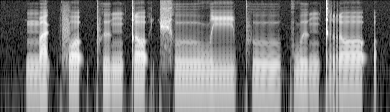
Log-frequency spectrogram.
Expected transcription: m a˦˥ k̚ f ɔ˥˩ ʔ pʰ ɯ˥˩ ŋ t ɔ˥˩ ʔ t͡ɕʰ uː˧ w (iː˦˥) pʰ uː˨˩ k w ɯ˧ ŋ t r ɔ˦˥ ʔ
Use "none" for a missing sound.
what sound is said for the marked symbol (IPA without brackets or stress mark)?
iː˦˥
